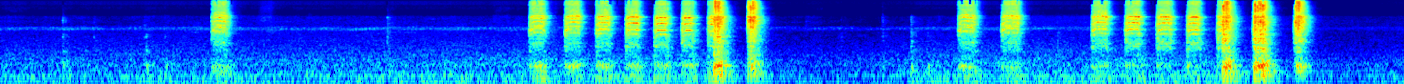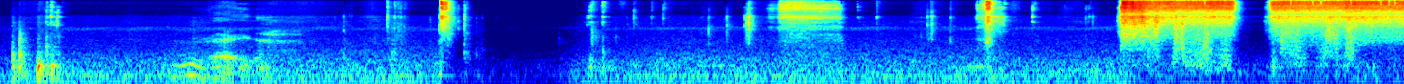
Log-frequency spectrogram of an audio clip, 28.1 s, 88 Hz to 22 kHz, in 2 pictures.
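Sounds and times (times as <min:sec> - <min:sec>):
pneumatic nailer firing into wood: 0:05.3 - 0:07.7, 0:10.9 - 0:13.2, 0:18.4 - 0:18.8.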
